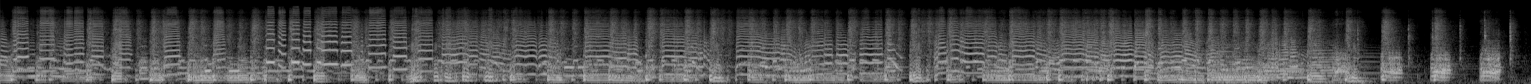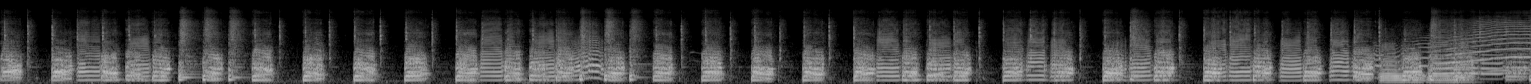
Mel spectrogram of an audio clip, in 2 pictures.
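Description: A street brass band is playing an upbeat tune: trombone, trumpet, baritone saxophone, sousaphone and snare drum. About halfway through, the playing turns to short, punchy hits with brief gaps between them.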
